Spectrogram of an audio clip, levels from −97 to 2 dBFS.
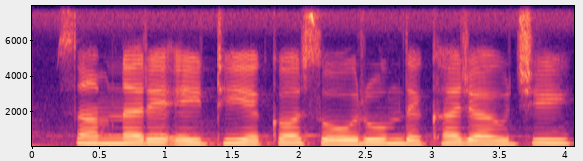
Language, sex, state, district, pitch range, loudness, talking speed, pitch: Odia, female, Odisha, Nuapada, 215-225 Hz, -11 LUFS, 90 wpm, 220 Hz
